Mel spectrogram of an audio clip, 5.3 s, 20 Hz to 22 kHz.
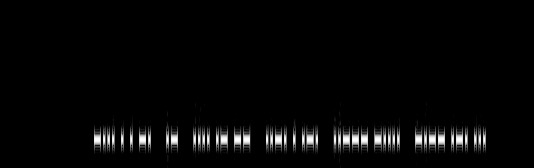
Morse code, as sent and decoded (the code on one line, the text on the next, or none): -... . -. / .- / .... .- -- / ..-. .-. / ..--- -.... / -.-- .-. ...
BEEN A HAM FER 26 YRS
